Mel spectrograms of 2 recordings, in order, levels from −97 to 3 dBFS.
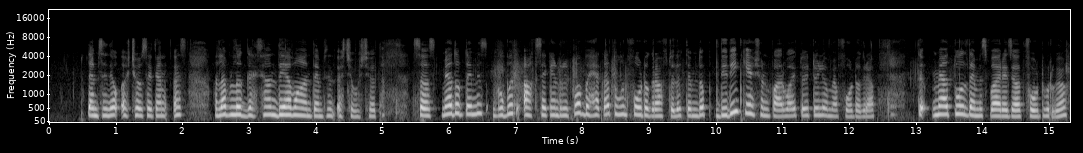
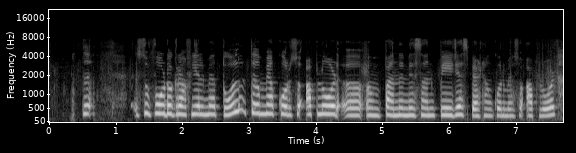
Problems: none marked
